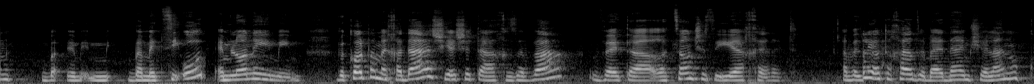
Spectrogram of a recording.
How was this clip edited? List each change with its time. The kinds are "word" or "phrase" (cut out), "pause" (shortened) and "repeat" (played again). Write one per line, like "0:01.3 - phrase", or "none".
0:08.6 - word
